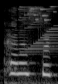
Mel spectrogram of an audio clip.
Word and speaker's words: 테니스: And the response was, 저는 테니스 치는 거 좋아해요. I like playing tennis. Now, tennis phonetically in Korean is 테니스, 테니스. 테니스?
